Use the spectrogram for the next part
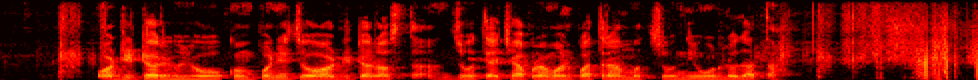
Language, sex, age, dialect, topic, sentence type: Marathi, male, 18-24, Southern Konkan, banking, statement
